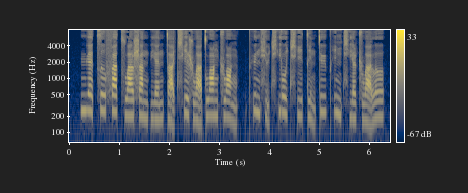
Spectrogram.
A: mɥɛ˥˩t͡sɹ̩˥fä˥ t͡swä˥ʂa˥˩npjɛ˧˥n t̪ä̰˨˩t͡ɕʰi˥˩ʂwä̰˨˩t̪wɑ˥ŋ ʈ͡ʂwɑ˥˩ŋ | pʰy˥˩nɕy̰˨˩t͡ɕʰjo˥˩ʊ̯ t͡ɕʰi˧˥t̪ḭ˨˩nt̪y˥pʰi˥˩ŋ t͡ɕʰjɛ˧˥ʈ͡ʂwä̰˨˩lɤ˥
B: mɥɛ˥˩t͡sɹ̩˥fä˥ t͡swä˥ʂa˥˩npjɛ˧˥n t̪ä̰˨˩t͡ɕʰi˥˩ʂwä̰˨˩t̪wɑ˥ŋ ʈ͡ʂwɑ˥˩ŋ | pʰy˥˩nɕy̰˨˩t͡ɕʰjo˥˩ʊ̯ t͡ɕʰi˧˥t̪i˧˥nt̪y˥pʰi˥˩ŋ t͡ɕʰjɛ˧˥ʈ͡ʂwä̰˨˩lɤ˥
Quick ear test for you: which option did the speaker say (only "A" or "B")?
A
